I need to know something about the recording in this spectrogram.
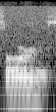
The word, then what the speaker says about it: Saris: Have you ever heard of the word Sarissa? Just get rid of the Issa and that's how you say Saris.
